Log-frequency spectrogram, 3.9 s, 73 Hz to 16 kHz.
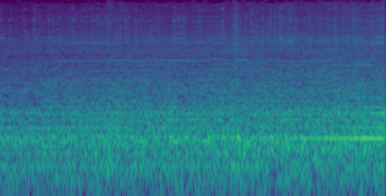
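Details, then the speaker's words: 1955 RCA BTA-5G 5 kW AM broadcast transmitter cranked to full power into the load, high-voltage supply around 4,700 volts, before modulation is applied: an even blower roar with a faint steady hum, no arcing or crackle; clean normal operation. "there's our high voltage supply and we're looking for about 4700 volts so I actually do this it's probably gonna be wildly unstable on camera there we go full power into that load"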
